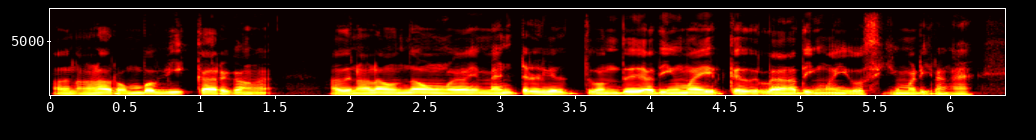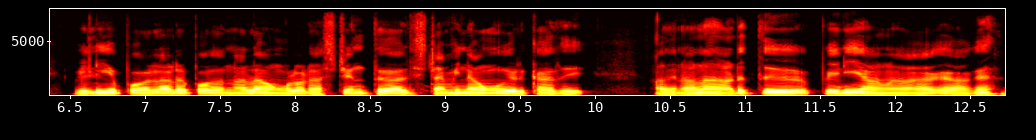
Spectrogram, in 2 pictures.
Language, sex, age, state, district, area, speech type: Tamil, male, 18-30, Tamil Nadu, Karur, rural, spontaneous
